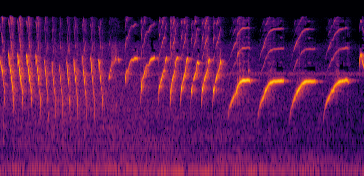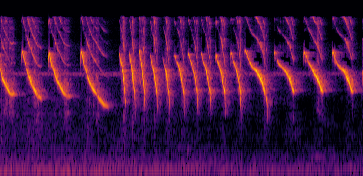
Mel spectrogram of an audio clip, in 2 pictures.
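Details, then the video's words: Spanish Timbrado canary singing a training song: fast rattling trill giving way to rhythmic descending whistled sweeps, then a quick series of steep falling notes, tours changing every second or two. "Spectacular SPANISH TIMBRADO Canary, This Canary Invites All Birds to Sing"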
